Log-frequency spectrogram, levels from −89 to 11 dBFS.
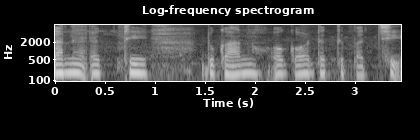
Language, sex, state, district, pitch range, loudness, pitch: Bengali, female, Assam, Hailakandi, 165-175 Hz, -20 LUFS, 170 Hz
